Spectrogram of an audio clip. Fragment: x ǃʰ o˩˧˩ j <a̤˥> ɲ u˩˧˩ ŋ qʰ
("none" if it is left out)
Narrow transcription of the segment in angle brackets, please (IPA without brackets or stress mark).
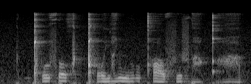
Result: a̤˥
